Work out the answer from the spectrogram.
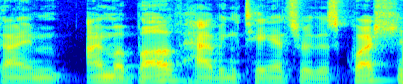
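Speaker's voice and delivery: normal talking voice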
